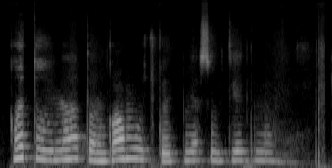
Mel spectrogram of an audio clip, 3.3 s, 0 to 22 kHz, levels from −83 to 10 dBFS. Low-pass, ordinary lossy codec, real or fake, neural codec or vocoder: none; none; fake; codec, 44.1 kHz, 2.6 kbps, DAC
